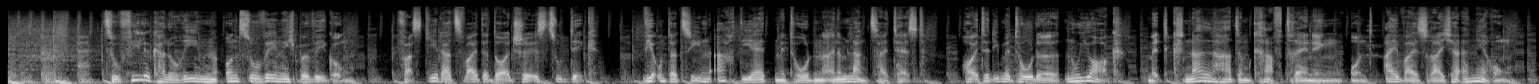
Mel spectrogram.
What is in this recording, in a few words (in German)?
Dynamisch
